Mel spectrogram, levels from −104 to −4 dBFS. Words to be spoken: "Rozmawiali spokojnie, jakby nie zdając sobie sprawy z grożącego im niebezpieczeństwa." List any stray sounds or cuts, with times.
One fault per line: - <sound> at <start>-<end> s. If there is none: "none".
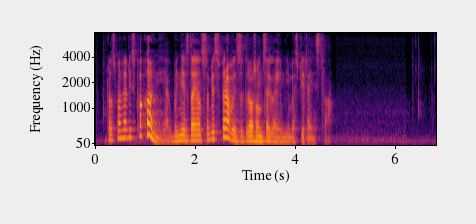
none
